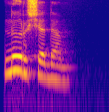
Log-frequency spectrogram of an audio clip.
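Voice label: "нырсьӧдӧм", Komi, female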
